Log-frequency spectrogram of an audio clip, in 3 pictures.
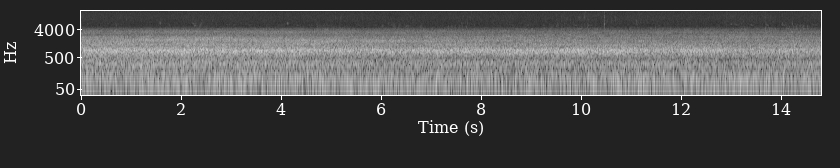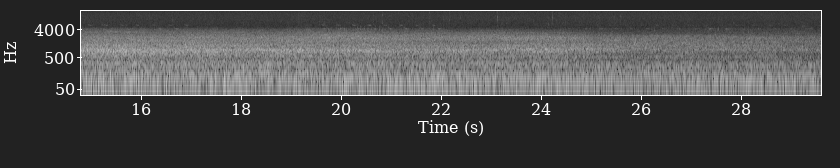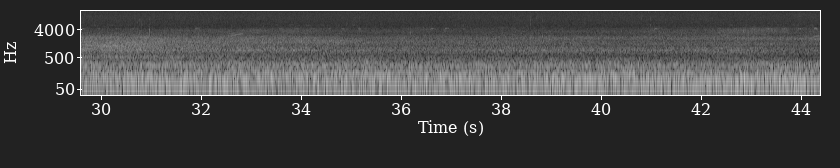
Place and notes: Martin-Luther-King-Straße, Bonn, Deutschland - Freight trains at the Rhine
Every few minutes, the on and off swelling sound of freight trains or large cargo ships breaks through the riverside atmosphere on the Rhine and occupies the listening space.
Nordrhein-Westfalen, Deutschland, 29 April 2010, 12:00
